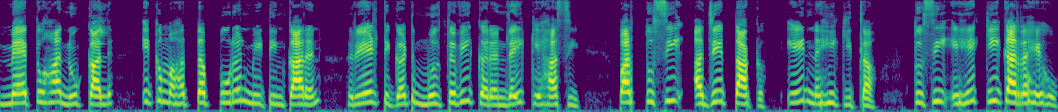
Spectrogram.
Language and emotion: Punjabi, angry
